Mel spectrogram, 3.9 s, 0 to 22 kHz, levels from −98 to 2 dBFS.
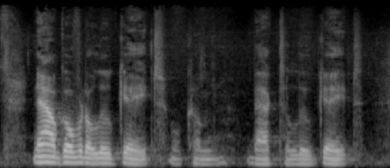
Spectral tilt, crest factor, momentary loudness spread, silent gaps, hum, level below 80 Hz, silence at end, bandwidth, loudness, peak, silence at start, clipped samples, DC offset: -6 dB/octave; 22 dB; 17 LU; none; none; -76 dBFS; 0.3 s; 19.5 kHz; -33 LUFS; -10 dBFS; 0 s; under 0.1%; under 0.1%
